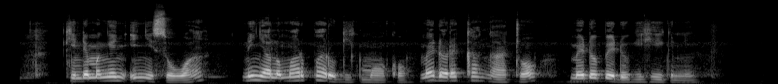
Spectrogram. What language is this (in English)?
Luo (Kenya and Tanzania)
